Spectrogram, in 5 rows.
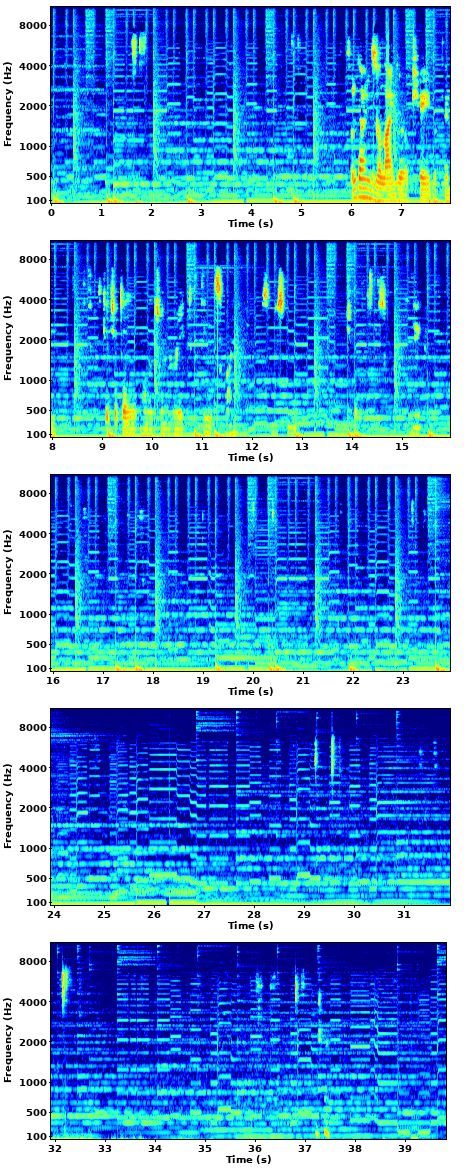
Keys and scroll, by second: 7.7 Escape, 14.4 e, 20.4 l, 22.8 Escape, 29.6 e, 32.5 l, 35.9 e.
